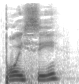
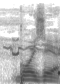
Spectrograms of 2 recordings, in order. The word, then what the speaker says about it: Boise: To Idaho, Boise, in fact, about six hours from here. – Boise. – Bois. – This is not how you pronounce it. Boise, Idaho. It's a city.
